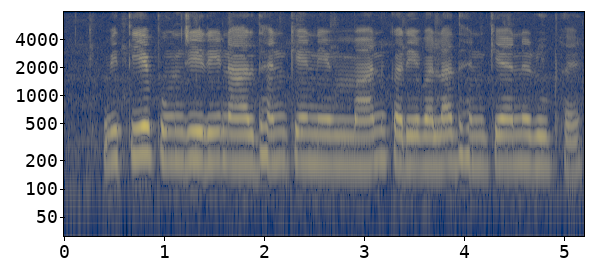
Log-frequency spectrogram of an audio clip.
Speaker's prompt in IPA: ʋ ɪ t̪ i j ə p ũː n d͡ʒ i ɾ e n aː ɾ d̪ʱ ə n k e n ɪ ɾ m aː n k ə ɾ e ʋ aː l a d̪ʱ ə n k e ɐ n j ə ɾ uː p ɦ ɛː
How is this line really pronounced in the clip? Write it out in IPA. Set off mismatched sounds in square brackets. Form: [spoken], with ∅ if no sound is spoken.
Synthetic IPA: ʋ ɪ t̪ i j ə p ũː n d͡ʒ i ɾ [i] n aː ɾ d̪ʱ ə n k e n ɪ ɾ m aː n k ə ɾ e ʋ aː l a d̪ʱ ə n k e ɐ n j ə ɾ uː p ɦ ɛː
